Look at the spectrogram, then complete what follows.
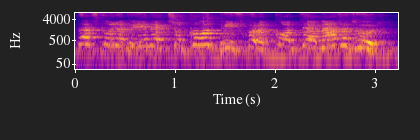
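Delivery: a gruff tavern keeper snapping at customers; loud, indignant innkeeper; gruff barkeep. Acted. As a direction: barkeep Durnan griping about payment. DM voices tavern keeper Durnan.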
